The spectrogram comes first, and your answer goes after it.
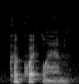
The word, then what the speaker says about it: Coquitlam: C-O-Q-U-I-T-L-A-M. Coquitlam. But pronounced Coquitlam because no one says words properly.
